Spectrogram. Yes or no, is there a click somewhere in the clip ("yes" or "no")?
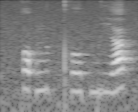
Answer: no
